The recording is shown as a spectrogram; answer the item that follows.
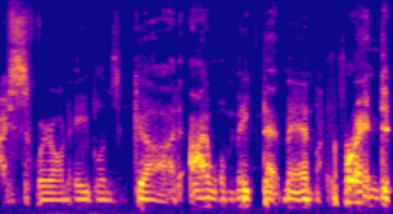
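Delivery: unhurried, slow, spoken privately to oneself. Vowing to himself after being rebuffed: half-whispering to himself. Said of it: "I whisper to myself".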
